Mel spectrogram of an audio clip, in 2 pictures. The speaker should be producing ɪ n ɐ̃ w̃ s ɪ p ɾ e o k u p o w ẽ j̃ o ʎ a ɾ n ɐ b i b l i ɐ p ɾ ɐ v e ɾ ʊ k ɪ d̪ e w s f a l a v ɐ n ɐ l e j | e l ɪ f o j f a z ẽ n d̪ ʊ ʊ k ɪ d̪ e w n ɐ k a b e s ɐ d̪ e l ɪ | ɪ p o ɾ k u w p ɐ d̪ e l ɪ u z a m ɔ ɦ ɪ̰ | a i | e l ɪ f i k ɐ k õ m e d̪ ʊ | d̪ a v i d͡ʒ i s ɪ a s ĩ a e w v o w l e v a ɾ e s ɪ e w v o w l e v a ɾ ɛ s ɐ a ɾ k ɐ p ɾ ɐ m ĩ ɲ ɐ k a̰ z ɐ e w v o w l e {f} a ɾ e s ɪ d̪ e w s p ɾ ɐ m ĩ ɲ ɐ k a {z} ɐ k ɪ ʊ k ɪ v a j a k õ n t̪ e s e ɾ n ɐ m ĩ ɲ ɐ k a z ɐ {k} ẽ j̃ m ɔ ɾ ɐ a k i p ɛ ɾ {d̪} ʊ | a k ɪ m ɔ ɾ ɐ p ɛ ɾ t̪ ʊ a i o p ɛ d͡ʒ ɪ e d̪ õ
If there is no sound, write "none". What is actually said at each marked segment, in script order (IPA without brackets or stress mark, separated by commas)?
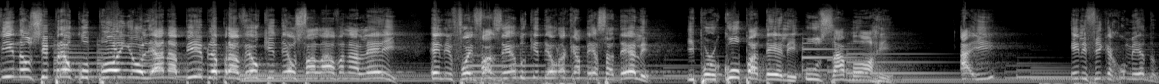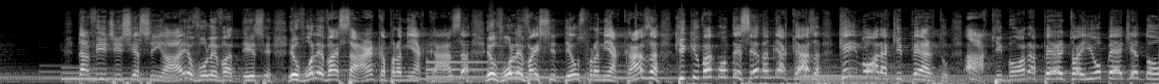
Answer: v, z, k, t̪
